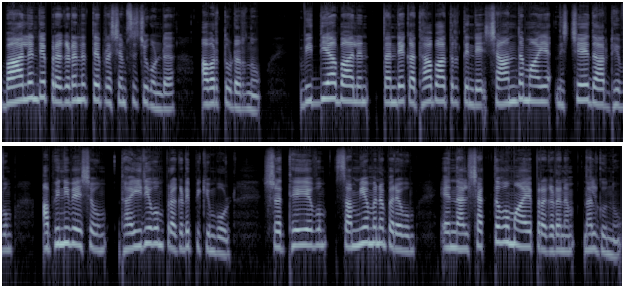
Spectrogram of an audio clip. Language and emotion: Malayalam, neutral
